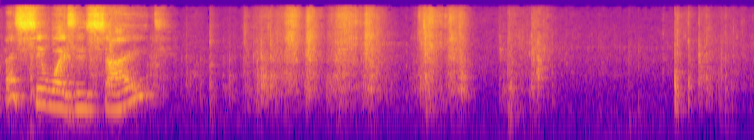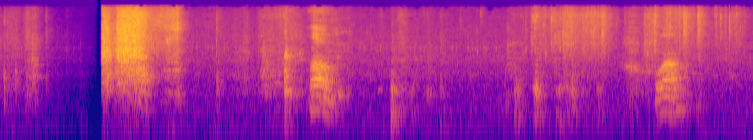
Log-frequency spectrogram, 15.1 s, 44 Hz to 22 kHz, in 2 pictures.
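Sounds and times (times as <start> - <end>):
cardboard and paper rustling: 1.9 - 5.6, 12.6 - 15.0.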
